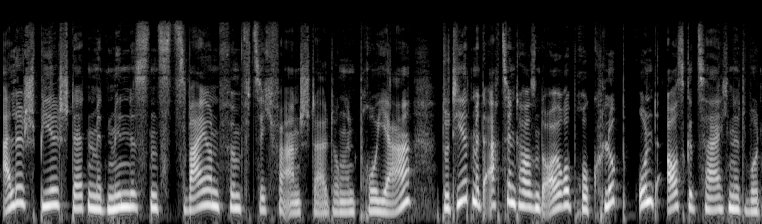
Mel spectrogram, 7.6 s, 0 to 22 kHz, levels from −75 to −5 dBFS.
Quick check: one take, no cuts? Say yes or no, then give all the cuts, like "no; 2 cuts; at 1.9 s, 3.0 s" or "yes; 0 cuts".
yes; 0 cuts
